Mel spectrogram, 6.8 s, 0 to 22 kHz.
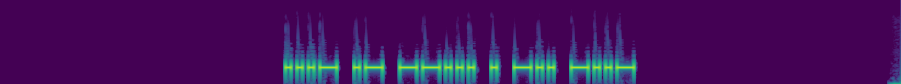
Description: Morse code, heard as a keyed tone, about 27 wpm, 700 Hz. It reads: VA7EDX
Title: DXCC-100 Call Signs - 6 Characters - 28wpm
